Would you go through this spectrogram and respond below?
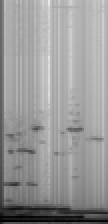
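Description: Short sustained howl from people imitating wolves, a steady tonal wail with a second harmonic line fading after half a second, close and fairly loud with no other sound around it.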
